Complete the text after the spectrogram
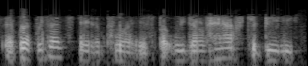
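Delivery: usual speaking voice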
